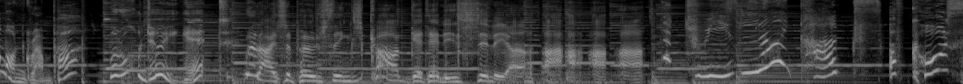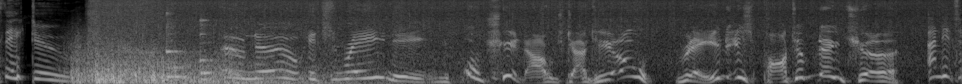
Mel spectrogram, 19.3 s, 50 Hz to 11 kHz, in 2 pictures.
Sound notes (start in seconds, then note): 5.3 laughing; 10.3 thunder booming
